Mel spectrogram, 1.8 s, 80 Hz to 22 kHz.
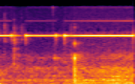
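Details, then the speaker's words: OGS-50W cheap QRP amplifier that keeps shutting off the power supply, multimeter in beeper mode across the power leads at the XT60 input: steady unbroken high-pitched beep; short circuit across power input, cause unknown. "there is a short across the power so we were happy there for a hot minute and then we weren't happy there for a hot minute and I'm not sure why"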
